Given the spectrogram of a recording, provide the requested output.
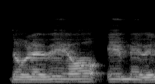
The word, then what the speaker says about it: womb: Se escribe así, W-O-M-B larga, womb, la B larga al final no se pronuncia, womb, una palabra derivada del germánico antiguo, del alemán antiguo.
